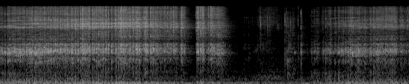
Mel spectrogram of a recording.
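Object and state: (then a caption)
Bar soap being scraped. A flat metal blade scrapes shavings off a solid pink bar of soap with an embossed logo, held in one hand. The scraping is a steady, bright, gritty rasp that drops off briefly partway through, then builds back up toward the end.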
